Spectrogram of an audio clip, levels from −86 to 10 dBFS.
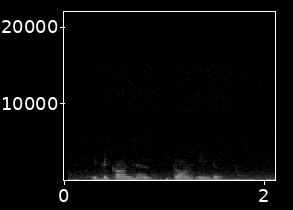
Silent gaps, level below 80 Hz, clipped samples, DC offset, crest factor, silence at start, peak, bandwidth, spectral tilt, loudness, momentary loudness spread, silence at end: none; -34 dBFS; under 0.1%; under 0.1%; 18 dB; 0.05 s; -16 dBFS; 2.5 kHz; -10 dB/octave; -38 LUFS; 8 LU; 0 s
